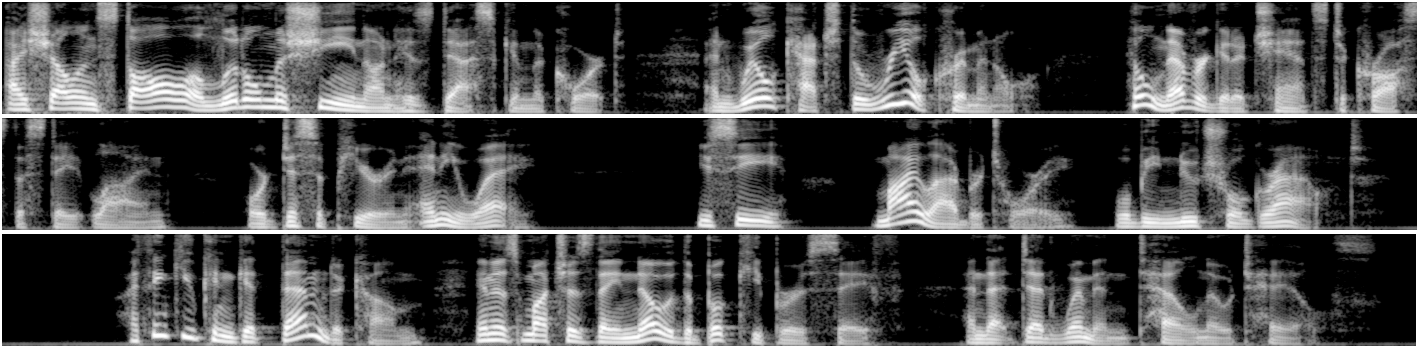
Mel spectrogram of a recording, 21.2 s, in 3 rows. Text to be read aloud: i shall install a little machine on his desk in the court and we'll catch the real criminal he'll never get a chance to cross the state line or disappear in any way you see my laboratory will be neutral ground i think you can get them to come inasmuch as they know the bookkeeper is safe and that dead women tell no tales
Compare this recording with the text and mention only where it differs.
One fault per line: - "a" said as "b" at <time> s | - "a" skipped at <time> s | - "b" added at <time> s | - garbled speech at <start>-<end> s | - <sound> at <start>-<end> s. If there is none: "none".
none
